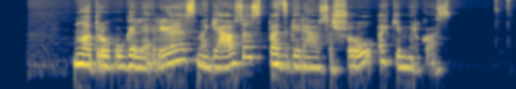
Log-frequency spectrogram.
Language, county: Lithuanian, Kaunas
